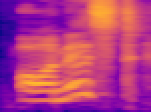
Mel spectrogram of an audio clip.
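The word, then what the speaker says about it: honest: जैसे कि ऑनेस्ट, ये वर्ड स्टार्ट होता है एक कॉन्सोनेंट जो कि एच है, लेकिन इसका साउंड ऑनेस्ट, यहाँ पर एच साइलेंट होता है, इस वजह से इसे हम लोग ऑनेस्ट प्रोनाउंस करते हैं।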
